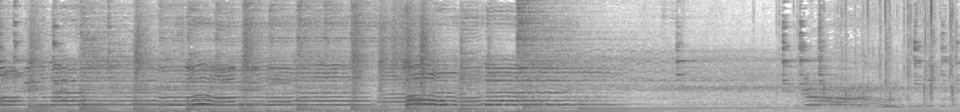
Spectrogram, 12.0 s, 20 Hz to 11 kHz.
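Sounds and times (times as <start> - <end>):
live rock band: 0.0 - 12.0
scattered claps: 9.8 - 12.0.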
